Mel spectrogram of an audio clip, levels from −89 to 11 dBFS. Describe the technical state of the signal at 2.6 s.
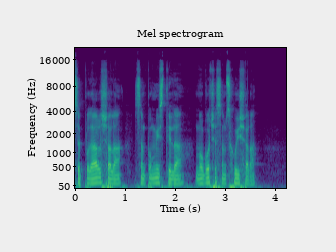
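At 2.6 s the speech signal is intact, with no fault to be heard at that moment.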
